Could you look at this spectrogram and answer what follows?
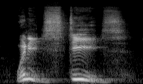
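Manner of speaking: most solemn, grave, deadly serious tone. Retelling what he said at the table: imitating a most serious tone. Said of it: "with the most serious tone he could muster".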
